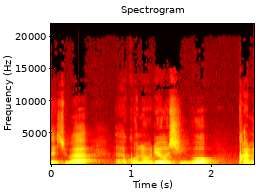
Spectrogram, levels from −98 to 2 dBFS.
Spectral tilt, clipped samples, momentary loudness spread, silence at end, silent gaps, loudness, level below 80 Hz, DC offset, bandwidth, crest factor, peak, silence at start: -5 dB/octave; under 0.1%; 12 LU; 0 s; none; -19 LUFS; -66 dBFS; under 0.1%; 14.5 kHz; 18 dB; 0 dBFS; 0 s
